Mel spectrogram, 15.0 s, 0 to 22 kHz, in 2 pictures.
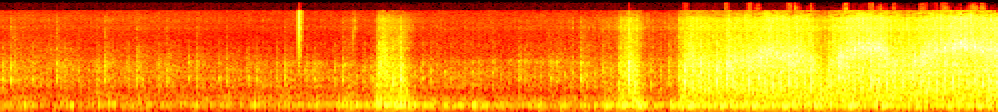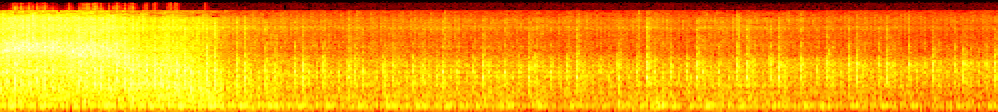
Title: S and S 80 evo knocking sound ??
